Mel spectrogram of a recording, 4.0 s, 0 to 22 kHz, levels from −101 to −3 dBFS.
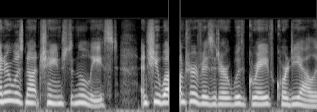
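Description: At 2.11 s a digital broadcast dropout mutes the speech for about 0.15 s until 2.26 s. The receiver lost frames and went silent, leaving a flat waveform gap and a blank vertical band on the spectrogram.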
